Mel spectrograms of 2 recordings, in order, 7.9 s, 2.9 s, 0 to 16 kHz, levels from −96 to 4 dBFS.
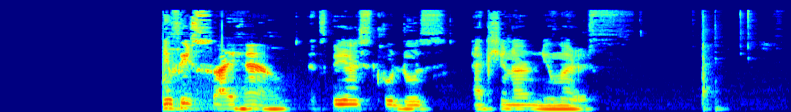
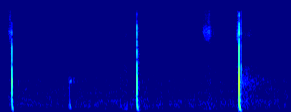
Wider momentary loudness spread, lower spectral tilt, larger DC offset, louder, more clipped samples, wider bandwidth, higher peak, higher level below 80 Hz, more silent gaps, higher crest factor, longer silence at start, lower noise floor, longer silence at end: first, 24 LU vs 15 LU; first, -4 dB/octave vs -2.5 dB/octave; neither; first, -19 LUFS vs -44 LUFS; neither; about the same, 11.5 kHz vs 11 kHz; first, 0 dBFS vs -16 dBFS; first, -62 dBFS vs under -90 dBFS; neither; second, 22 dB vs 38 dB; second, 1.6 s vs 2.4 s; first, -82 dBFS vs -60 dBFS; first, 0.85 s vs 0.5 s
